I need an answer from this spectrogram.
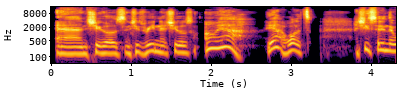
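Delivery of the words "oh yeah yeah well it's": higher, hesitant mom voice; a light imitation of mom hedging; voicing his mom. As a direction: play the unsure mother caught off guard. Son voicing his mom in story.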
